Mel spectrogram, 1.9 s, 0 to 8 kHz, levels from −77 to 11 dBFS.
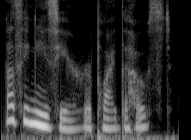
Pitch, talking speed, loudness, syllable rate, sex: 195 Hz, 155 wpm, -17 LUFS, 4.9 syllables/s, female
